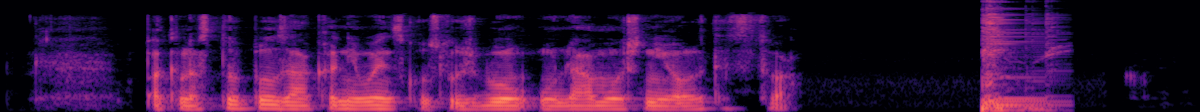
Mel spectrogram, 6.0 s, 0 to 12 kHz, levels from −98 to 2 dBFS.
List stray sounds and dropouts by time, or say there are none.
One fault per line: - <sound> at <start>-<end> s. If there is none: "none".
- thud at 4.9-5.4 s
